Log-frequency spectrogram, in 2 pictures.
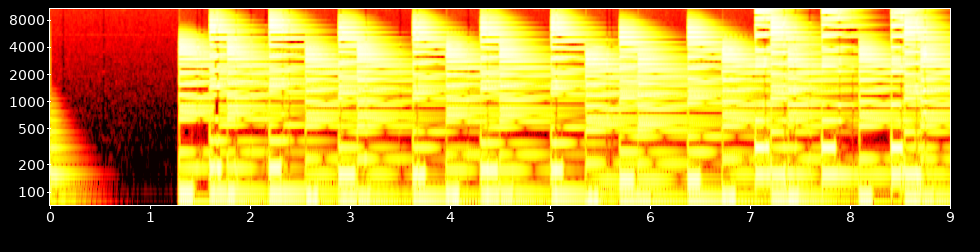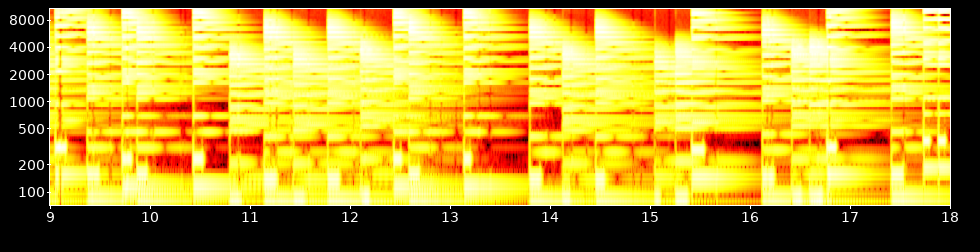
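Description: Yamaha DX7 IID FM synthesizer playing a patch with no processing. A note dies away, then about a second in a busy passage starts: keyboard notes with sharp attacks and quick decays, several a second, over sustained bass notes.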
